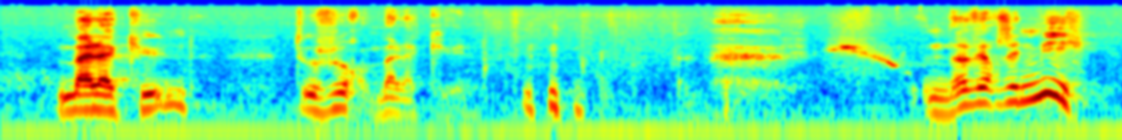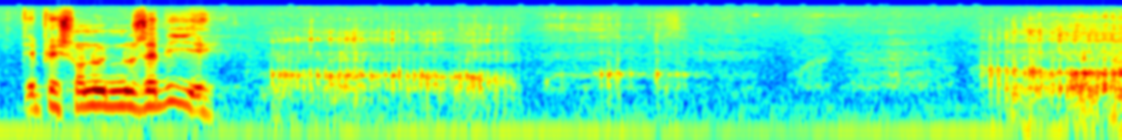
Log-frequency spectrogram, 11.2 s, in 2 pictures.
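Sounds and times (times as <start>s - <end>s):
speech: 0.3s - 3.8s, 4.6s - 7.1s
snoring: 6.9s - 9.1s, 10.5s - 11.2s.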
